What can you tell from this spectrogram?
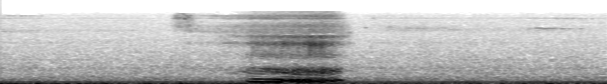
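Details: A single loud, low, rattling snore lasting about a second over steady room hum, recorded with the SnoreLab phone app; ordinary snoring during sleep.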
